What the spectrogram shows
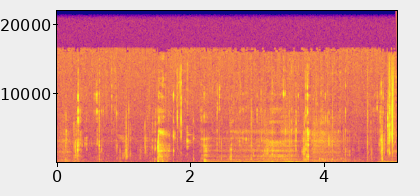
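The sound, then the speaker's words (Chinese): Someone chewing a 'Jiaxian Q' taro snack, with steady wet mastication and sharp crunchy bites at irregular moments, fairly loud, and no one talking. “嗯，越嚼越香，有芋头香味，分数有慢慢高起来。”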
